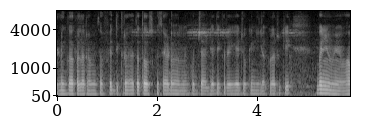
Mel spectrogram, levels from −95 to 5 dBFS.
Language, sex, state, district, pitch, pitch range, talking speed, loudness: Hindi, male, Uttar Pradesh, Jalaun, 115 Hz, 110-120 Hz, 275 wpm, -32 LUFS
